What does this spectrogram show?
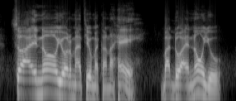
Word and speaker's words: McConaughey: try the second name mcconnell hey rhymes with what would madonna say so so i know you're matthew mcconaughey but do i know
